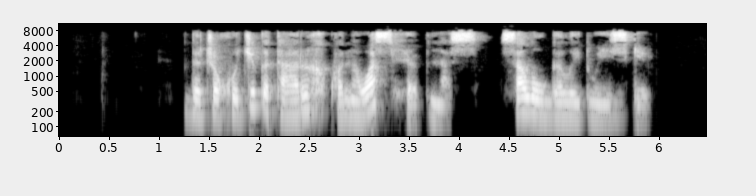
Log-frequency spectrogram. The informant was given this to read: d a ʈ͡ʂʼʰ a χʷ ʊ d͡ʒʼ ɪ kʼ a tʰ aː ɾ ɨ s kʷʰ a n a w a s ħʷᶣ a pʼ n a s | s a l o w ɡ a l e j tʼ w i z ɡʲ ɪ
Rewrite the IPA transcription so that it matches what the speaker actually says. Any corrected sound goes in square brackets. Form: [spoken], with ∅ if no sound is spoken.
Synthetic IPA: d a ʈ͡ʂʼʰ a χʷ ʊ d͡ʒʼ ɪ kʼ a tʰ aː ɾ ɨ [χ] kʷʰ a n a w a s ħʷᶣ a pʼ n a s | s a l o w ɡ a l e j tʼ w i z ɡʲ ɪ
